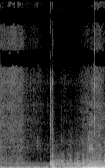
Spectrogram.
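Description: Car engine starting: a click about a second in, then the engine catches and runs low and steady near the end.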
